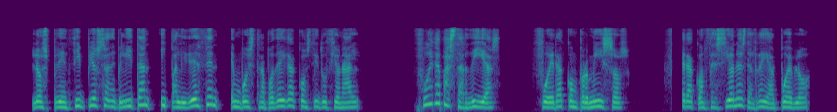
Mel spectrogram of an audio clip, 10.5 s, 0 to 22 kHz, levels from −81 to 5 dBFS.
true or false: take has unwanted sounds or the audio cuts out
true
